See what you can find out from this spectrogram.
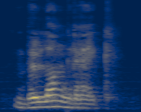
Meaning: important
- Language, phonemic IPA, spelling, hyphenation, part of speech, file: Dutch, /bəˈlɑŋ.rɛi̯k/, belangrijk, be‧lang‧rijk, adjective, Nl-belangrijk.ogg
